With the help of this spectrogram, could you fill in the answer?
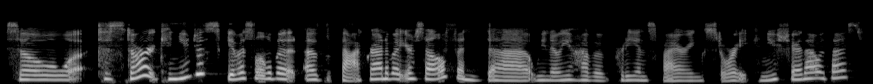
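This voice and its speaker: A woman's voice: medium pitch, animated, moderate pace, gravelly, hardly any pauses, dry recording, lo-fi sound. A woman hosting a podcast, reading a scripted introduction and asking questions in an upbeat, welcoming way. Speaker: podcast host. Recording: dry close recording with faint music.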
